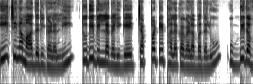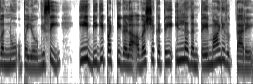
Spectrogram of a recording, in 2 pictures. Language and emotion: Kannada, neutral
